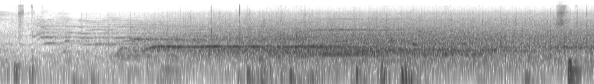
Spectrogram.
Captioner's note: audience cheers and applauds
